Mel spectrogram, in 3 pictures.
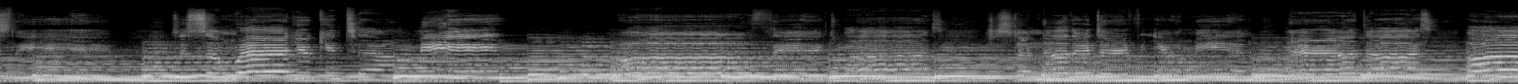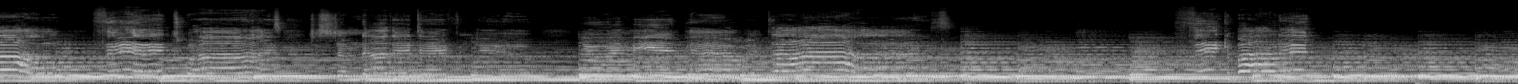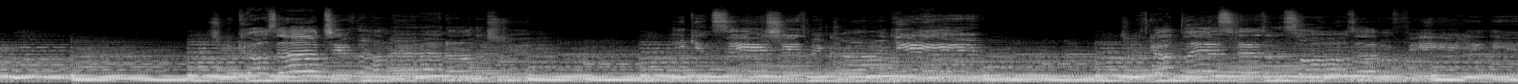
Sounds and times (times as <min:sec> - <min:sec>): Male singing: 0:00.0 - 0:05.1, 0:06.1 - 0:24.7, 0:27.0 - 0:28.4, 0:32.5 - 0:35.9, 0:37.0 - 0:40.3, 0:41.6 - 0:45.5
Music: 0:00.0 - 0:45.5.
